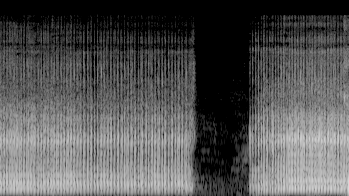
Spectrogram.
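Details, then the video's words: Yorkshire Terrier puppy Gracie growling during a tug-of-war game over a squeaky toy; a steady pulsing growl with a short silent break midway. "Yorkie Growling and playing tug-of-war"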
